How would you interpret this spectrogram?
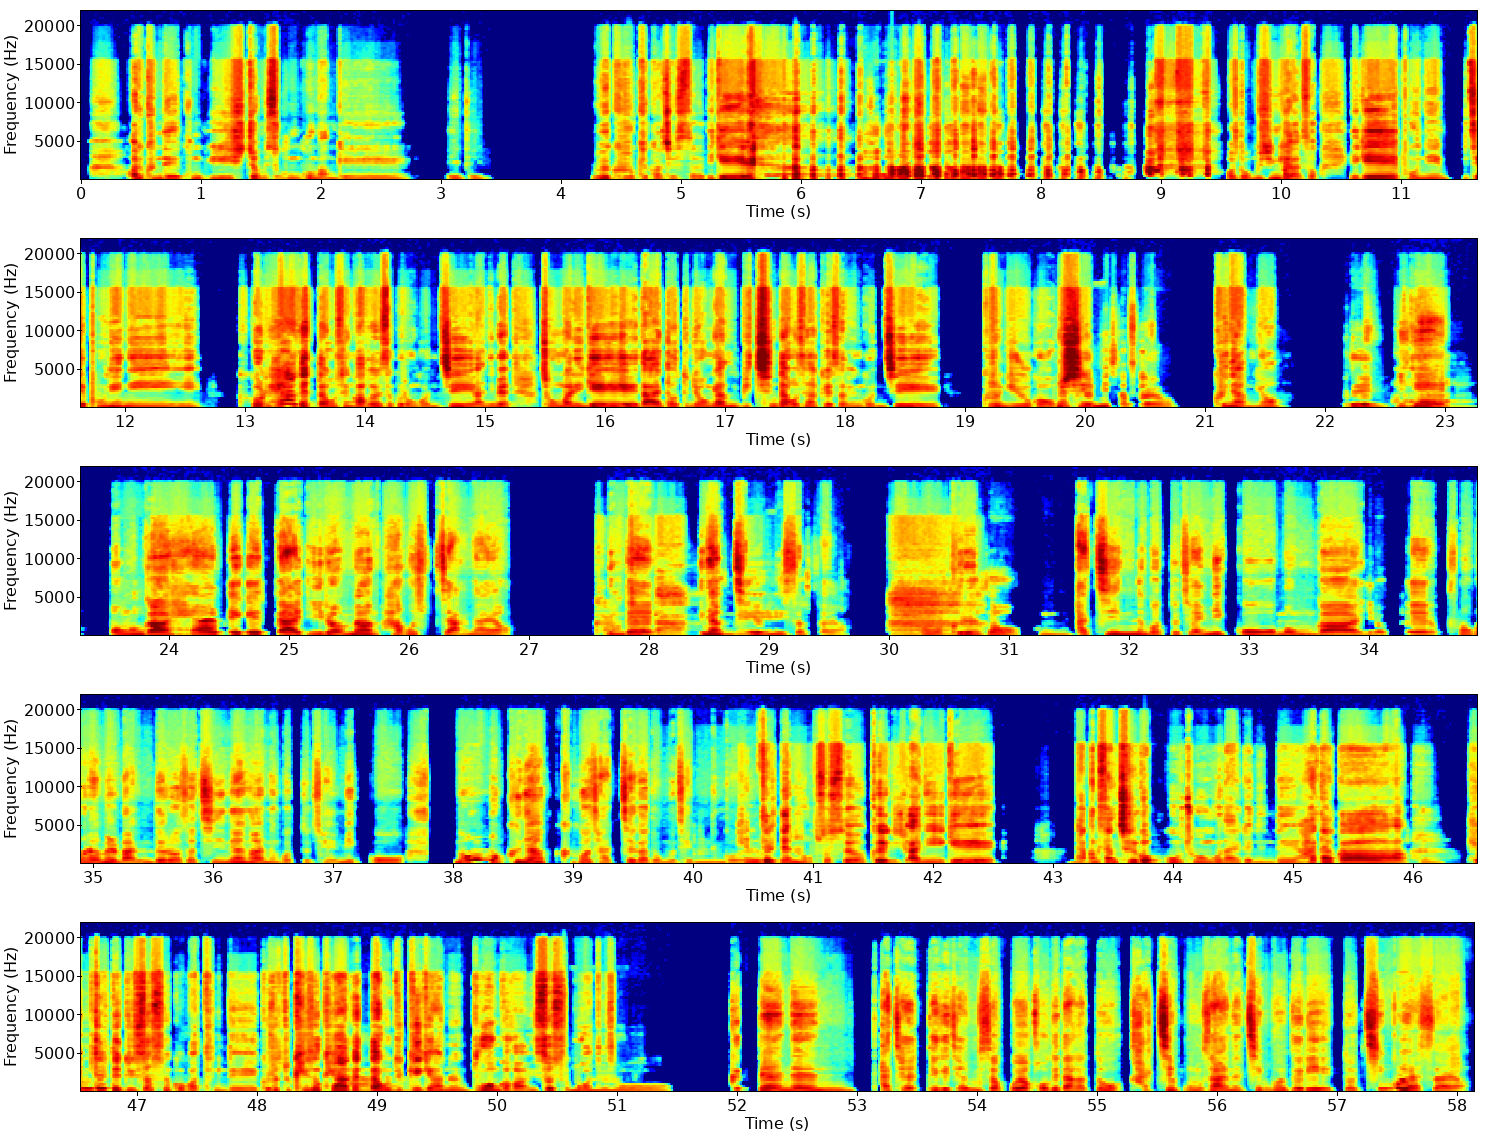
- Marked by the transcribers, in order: tapping; laugh; "신기해서" said as "신기하서"; gasp; other background noise
- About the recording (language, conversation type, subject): Korean, podcast, 지금 하고 계신 일이 본인에게 의미가 있나요?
